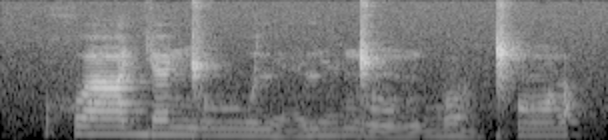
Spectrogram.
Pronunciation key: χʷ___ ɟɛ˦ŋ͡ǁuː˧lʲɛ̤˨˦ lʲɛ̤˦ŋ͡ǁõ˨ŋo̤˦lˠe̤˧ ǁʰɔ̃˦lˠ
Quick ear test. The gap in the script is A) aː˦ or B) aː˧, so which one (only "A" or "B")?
A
